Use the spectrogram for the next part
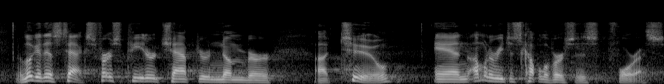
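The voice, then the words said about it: Sick, congested-sounding voice. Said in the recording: “Forgive my voice. I've been battling with a little bit of that upper respiratory stuff.”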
